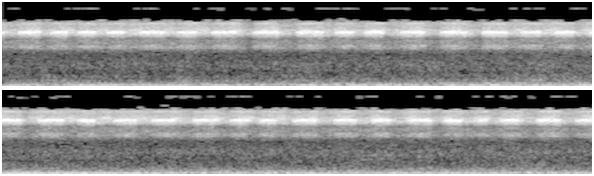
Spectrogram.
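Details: Cicadas in an Italian park keep up a shrill continuous buzz with quick regular pulsing, a lower hum band beneath, and soft wind and distant traffic.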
